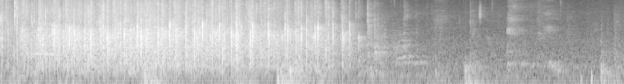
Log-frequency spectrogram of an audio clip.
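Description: An audience applauds to welcome two guests, clapping steadily for about seven seconds before fading away, leaving faint scattered noise.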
